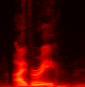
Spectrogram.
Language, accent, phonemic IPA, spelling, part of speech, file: English, US, /ˈaɪv(ə)ɹi/, ivory, noun / adjective, En-us-ivory.ogg
- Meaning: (noun) 1. The hard white form of dentin which forms the tusks of elephants, walruses and other animals 2. A creamy white color, the color of ivory 3. Something made from or resembling ivory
